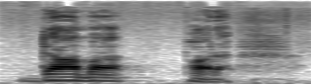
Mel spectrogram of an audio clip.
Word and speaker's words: Dhammapada: a p a d a that's one word dhamma potter uh my understanding is one of the translations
